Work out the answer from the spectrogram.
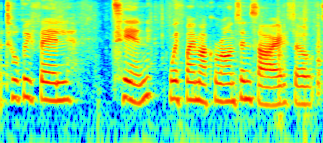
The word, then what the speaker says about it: macarons: And here, of course, they know how to pronounce them as macarons and not macaroons. Please don't ever make the mistake.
